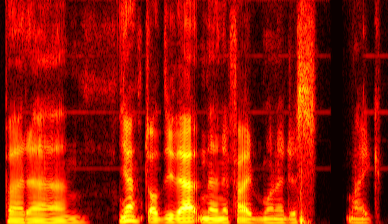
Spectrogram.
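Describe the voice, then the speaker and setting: A man chats casually as a podcast guest. His voice is low and gravelly, and the sound is dry and close. He trips over his words and leans on fillers. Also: fairly even intonation, a little mellow, no room sound. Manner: halting, filler-heavy, laughs easily. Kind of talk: casual chat.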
